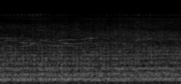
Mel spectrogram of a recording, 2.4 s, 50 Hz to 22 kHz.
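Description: A helicopter drones steadily overhead above a small village of about 40 residents in Ecuador in the evening, its rotor thump and engine roar forming a dense, continuous rumble that stays loud and constant throughout, with no voices.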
